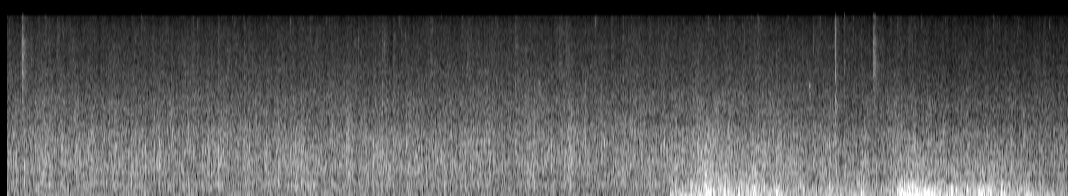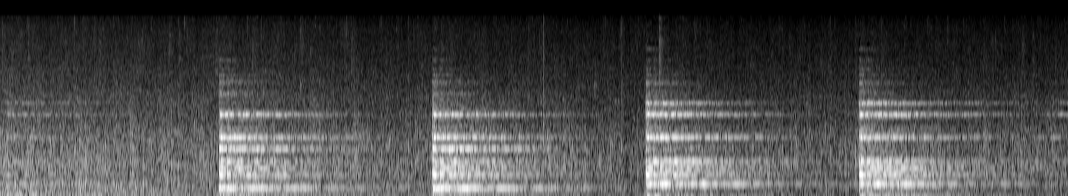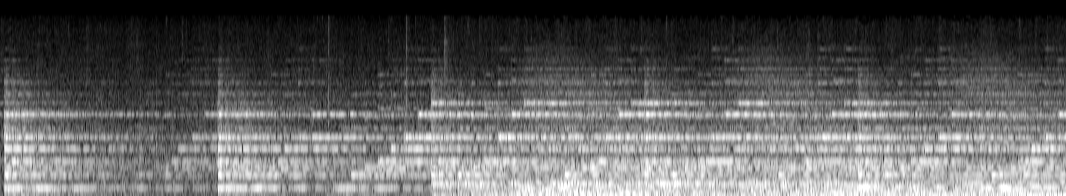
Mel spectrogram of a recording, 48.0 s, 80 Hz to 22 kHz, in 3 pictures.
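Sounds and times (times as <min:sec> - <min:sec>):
steady rain: 0:00.1 - 0:48.0
thunder rolling: 0:10.0 - 0:18.6
pitched musical chord: 0:16.0 - 0:17.8, 0:19.3 - 0:24.9, 0:28.9 - 0:48.0
melodic dubstep music: 0:32.1 - 0:48.0.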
